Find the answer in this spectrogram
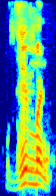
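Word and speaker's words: women: तो this is actually वुमेन। वुमेन। ये जो ओ है ना हमारे पास ए का साउंड देता है। It gives us it produce N E sound.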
